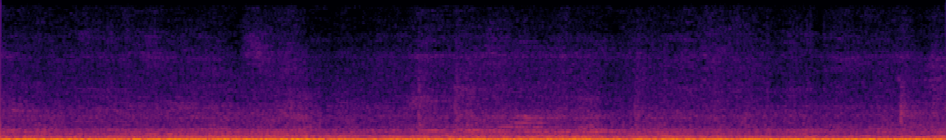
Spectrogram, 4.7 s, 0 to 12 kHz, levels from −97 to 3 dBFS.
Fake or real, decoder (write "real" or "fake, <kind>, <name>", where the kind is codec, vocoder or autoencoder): real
